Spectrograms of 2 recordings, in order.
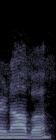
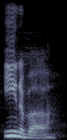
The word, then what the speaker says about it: Inaba: Or Inaba. But I usually do Inaba. With equal stuff on each one.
